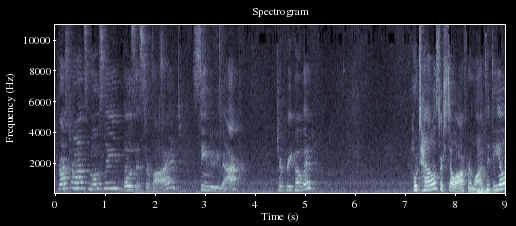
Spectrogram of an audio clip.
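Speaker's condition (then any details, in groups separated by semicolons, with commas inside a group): No condition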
